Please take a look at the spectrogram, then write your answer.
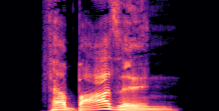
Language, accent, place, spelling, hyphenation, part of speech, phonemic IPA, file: German, Germany, Berlin, verbaseln, ver‧ba‧seln, verb, /ferˈbaːzəln/, De-verbaseln.ogg
- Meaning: 1. to lose or forget something out of carelessness or forgetfulness 2. to carelessly ruin something; to make a careless mistake 3. to carelessly miss a chance (e.g. for a goal)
